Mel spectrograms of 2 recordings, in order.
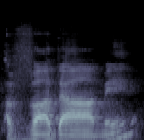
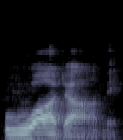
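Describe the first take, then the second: First: Vadami starting with a buzzed V; vadami, crisp V onset, rising; standard V reading. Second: Wadami starting with a rounded W; wadami, W in place of V; Burmese W reading. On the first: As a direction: teeth on lip for the v of vadami. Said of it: "instead of vadami". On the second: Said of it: "V changes into wa". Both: Shown as a demonstration.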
